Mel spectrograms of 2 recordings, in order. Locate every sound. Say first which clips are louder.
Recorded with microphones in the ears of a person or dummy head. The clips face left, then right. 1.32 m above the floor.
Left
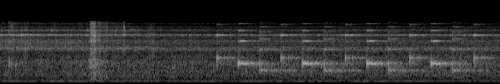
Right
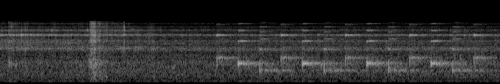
2.2 s a ringtone: left 1 dB; 15° right (ahead or behind), 0.6 m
